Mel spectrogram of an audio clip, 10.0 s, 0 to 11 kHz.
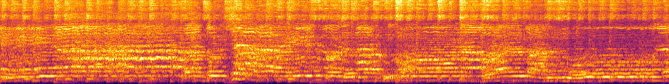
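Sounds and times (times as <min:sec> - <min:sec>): men singing through a microphone: 0:00.0 - 0:10.0.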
